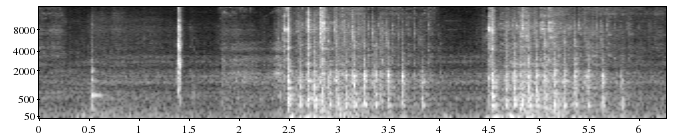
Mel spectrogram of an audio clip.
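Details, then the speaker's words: Axis M200 mini bike engine after running hot and chain coming off; coughs irregular bursts of rattly clatter with quiet gaps; running very badly, engine appears blown, internal damage suspected. "does not sound like she is gonna come back to life"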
